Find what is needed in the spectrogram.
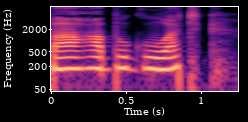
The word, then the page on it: pa'qapuguatg: Mi'gmaq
